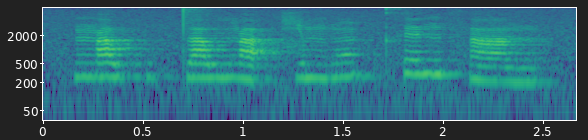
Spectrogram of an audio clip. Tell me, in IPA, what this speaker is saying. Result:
ŋa˧wpu˨p̚t̪a˧wŋa˨ʔ t͡ɕə˧mɡɔ̃˦k̚ t̪ʰe˦ŋ sã˨˩n

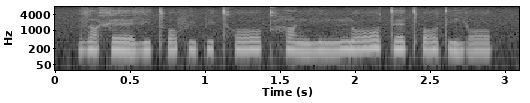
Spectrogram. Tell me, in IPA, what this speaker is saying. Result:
zɑxɛːzitʼɔ fipitʰɔːkʰɑ ŋiːnːɔː tɛtʼɔːti jɔ

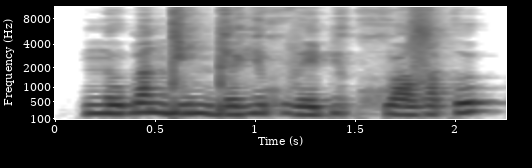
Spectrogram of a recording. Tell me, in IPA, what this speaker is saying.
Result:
nʊba ndi ndɘvʲaxʷ vepʲakʷ xʷazˤɘkʊ

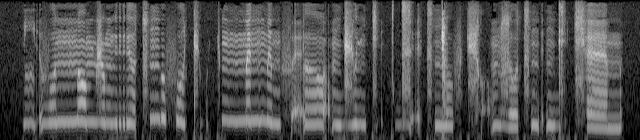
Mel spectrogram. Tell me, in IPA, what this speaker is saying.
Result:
ʎḛvonːɔmʐʊm rʲot͡s ŋʊfocʰṵc mːɛŋmemfɛ̰ lːɔ̰md͡ʑunʲcḛc d͡zḛt͡s ŋ͡ǀuft͡ɕʰɔ̰m zot͡sŋḛŋ dʲɛ̰t͡ɕʰɛm

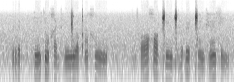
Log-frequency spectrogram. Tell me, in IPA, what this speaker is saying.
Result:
rɘkːũtũ χɛɡʱɘŋ͡ǁuqʼɛ̃ χũ | dʱɔχɔ ǁẽɡ͡ǁɘɓø ǁɛ̃ɡʱɛ̃si

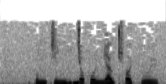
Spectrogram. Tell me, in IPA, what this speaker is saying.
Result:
poɲcɯɲi̤ɟa χʷay̯ɲau̯cʰɔy̯ kuy̯

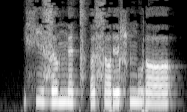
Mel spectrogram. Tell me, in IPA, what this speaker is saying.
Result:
çizəŋɛ t͡sʼəsʌɾɪɬŋu ɾʌ

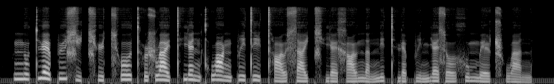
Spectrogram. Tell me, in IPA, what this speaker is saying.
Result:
n̪u˥˨ t̪ɥɛ˥˨py˦ɕi˨˩ t͡ɕʰy˨˦t͡sʰo˦ʊ̯t̪ʰu˨ʂwa˥˨ɪ̯ t̪ʰjɛ˥˨nkʰwɑ˥˨ŋpi˥˨t̪i˥˨ t̪ʰɑ˨˦ʊ̯sa˨˦ɪ̯ t͡ɕʰjɛ˨˩xɑ˨˦ʊ̯n̪ä˨˩n̪i˦ t̪ʰɥɛ˨˦ pi˨˩n̪jɛ˥˨so˨˦ʊ̯xu˦ me˨˦ɪ̯ʈ͡ʂʰwa˨˩n

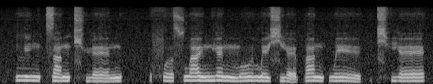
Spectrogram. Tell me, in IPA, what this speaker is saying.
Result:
li˥˩ŋt͡sa˥nt͡ɕʰɥɛ˧˥n | fɤ˧˥ swa˥ɪ̯n̪jɛ˥˩nmo˥ʊ̯lwe˨ɪ̯ ɕjɛ̰˨˩pa˥˧npwe˥˩ɪ̯ | t͡ɕʰjɛ˧˥

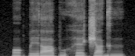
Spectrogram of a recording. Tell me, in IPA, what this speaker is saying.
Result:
ɔ˦k͡pe˧ɾaː˧pu˦ hɛ˦ t͡ʃa˧ɡɨ˧

